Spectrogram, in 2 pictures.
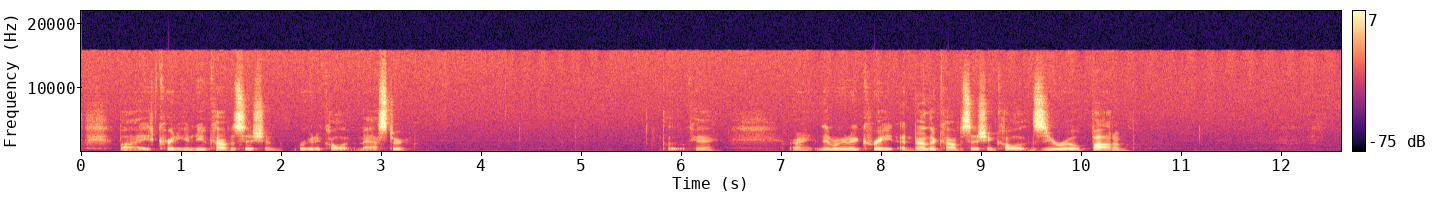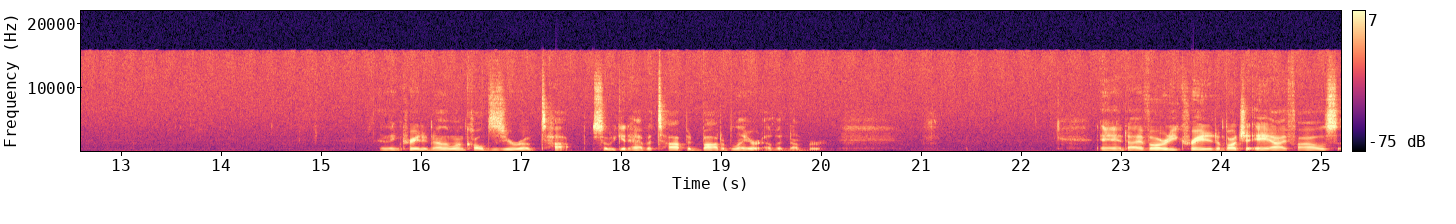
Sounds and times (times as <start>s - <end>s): Speech: 0.4s - 3.4s, 5.8s - 6.4s, 7.1s - 10.6s, 15.6s - 20.1s, 22.8s - 25.2s.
